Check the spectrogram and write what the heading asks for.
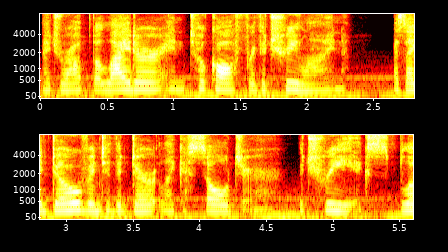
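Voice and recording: A natural voice reading something out loud.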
